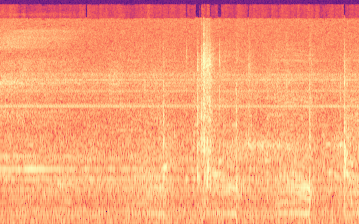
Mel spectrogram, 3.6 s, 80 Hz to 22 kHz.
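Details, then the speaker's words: Steady motor hum with a rhythmic cycling whir, about 80 cycles a minute, from a Philips Avent single electric breast pump running in massage phase; it is being tested after unboxing. "that's the noise that it's gonna give so there it's gonna make that noise so that's the eye that's the massage part of the of the machine"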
